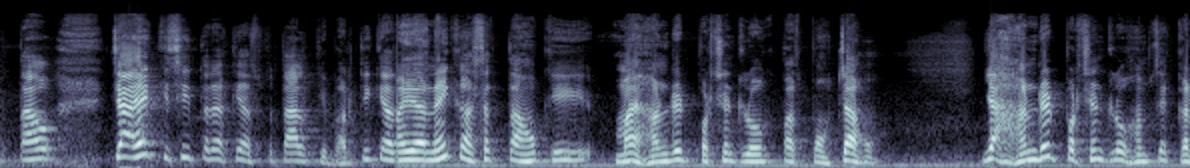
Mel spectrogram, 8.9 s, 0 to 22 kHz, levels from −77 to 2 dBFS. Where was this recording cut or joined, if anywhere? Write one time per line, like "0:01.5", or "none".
0:03.0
